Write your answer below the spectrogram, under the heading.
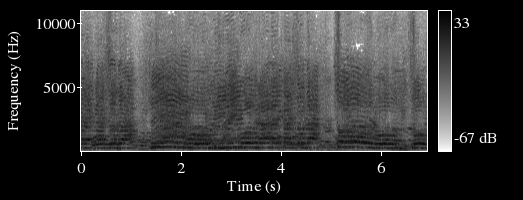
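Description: A group of children singing a song together, with short breaks about a second in and again about five seconds in.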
